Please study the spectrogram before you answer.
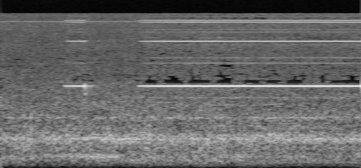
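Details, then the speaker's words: Samsung TV with normal sound but no picture and working backlight: multimeter in continuity buzzer mode on the LCD panel capacitors gives a steady high beep, meaning the capacitor is likely shorted. "Oke, kapasitor terluar ini memicu bunyi bel. Itu berarti ada kemungkinan terjadi korsleting."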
